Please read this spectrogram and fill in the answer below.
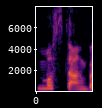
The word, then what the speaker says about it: Mustang: It's called, it's pronounced Mustang, but it's spelled like the car, Mustang.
